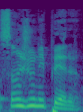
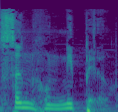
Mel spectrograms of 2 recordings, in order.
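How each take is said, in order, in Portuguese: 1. O nome é falado com pronúncia do português brasileiro. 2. O nome é falado com pronúncia inglesa.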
